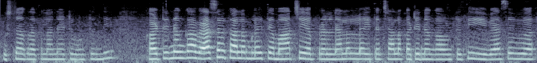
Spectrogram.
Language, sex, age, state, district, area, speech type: Telugu, female, 45-60, Andhra Pradesh, Chittoor, rural, spontaneous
